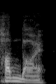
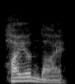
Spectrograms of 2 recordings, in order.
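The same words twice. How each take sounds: First: The name is said the maker's official way. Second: The name is said the usual British way. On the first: This is how the maker says it. The speaker calls it right. "they're actually pronounced Hyundai" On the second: This is how people in the UK say it. The speaker calls it wrong. "we call them Hyundai"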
